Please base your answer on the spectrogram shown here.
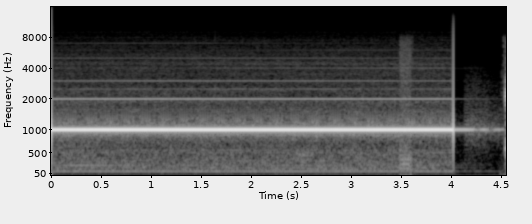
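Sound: censor bleep tone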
